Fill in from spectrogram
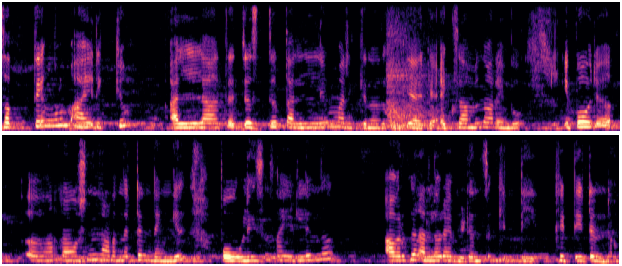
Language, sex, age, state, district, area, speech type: Malayalam, female, 18-30, Kerala, Idukki, rural, spontaneous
